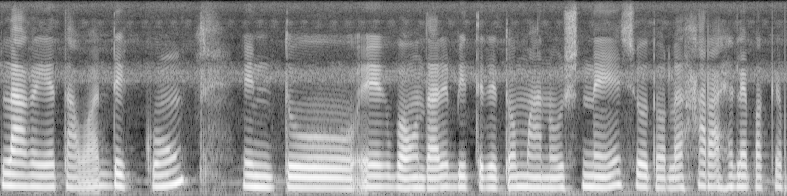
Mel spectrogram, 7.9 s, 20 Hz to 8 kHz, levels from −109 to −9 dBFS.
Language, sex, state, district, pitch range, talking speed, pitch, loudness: Chakma, female, Tripura, Unakoti, 155-170 Hz, 105 wpm, 165 Hz, -16 LUFS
